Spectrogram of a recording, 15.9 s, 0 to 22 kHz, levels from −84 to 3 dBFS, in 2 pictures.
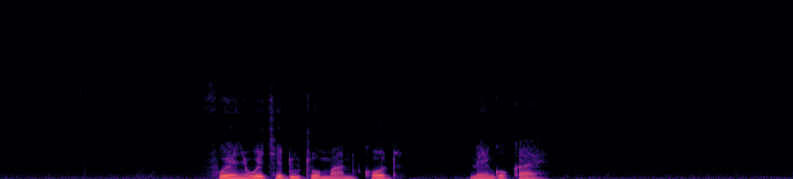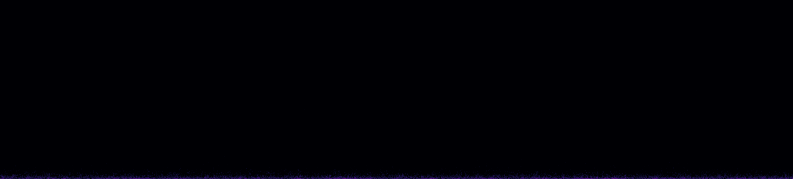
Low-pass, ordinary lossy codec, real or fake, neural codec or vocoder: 19.8 kHz; Opus, 32 kbps; fake; vocoder, 44.1 kHz, 128 mel bands every 256 samples, BigVGAN v2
